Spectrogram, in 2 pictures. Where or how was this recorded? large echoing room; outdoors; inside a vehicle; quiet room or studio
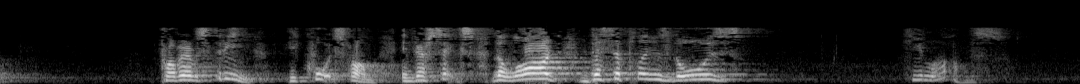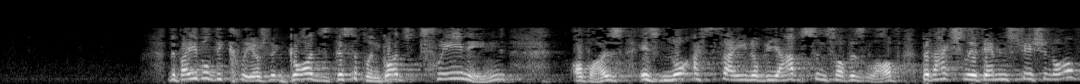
large echoing room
